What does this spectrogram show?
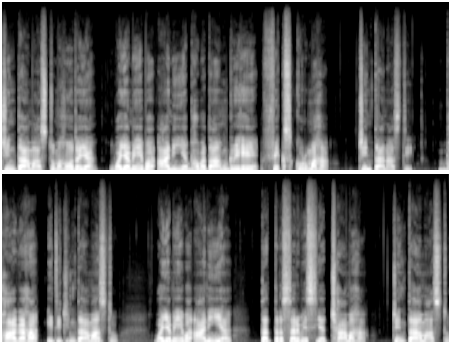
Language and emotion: Sanskrit, neutral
